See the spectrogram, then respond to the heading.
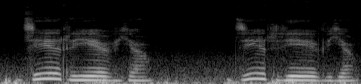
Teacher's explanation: The stress changed its place and now it's on the second syllable.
